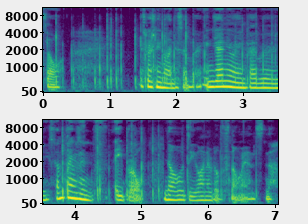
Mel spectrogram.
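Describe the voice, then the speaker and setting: The speaker is soft-spoken and talks at a very fast pace. Long, frequent pauses break up the speech. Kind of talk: ASMR soft-spoken rambling talk to camera. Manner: soft-spoken, rambling, chill, casual.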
